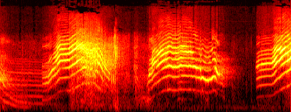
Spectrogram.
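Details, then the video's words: A cat chasing a mouse in the late night gives strained, high-pitched yowls. Two arching wails of about a second each are followed by a third rising cry after a short gap. "tiếng mèo đuổi chuột trong đêm khuya"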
